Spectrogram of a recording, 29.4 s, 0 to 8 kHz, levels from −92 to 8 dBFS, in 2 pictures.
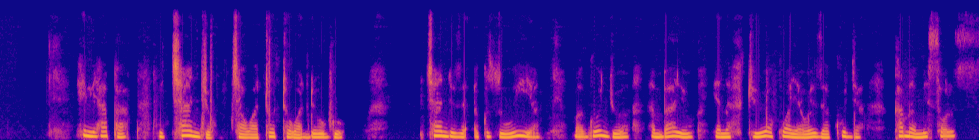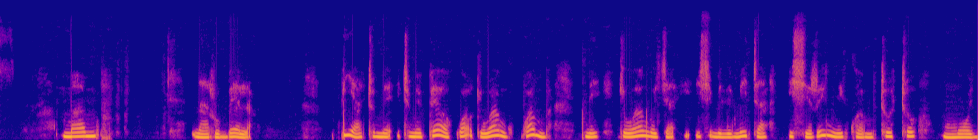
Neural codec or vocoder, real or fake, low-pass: none; real; 7.2 kHz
